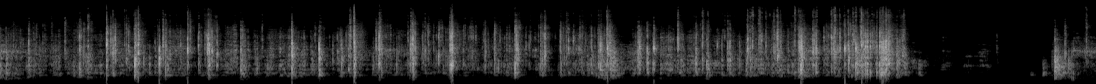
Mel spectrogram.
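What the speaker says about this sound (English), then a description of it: "So go ahead and cut those rubber bands off and pull the figure out." Rubber bands are cut and an action figure is pulled from its plastic packaging, making dense rapid crinkling and plastic clicks and snaps close up, then a short pause and a final rustle.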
